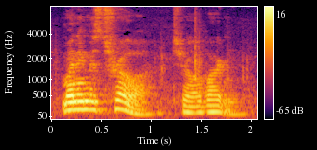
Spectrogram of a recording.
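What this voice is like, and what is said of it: Role-play character voice. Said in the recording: “That's my character voice for the rest of the time.”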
